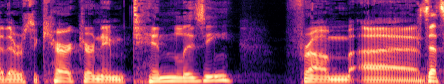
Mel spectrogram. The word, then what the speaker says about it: Thin Lizzy: there and they said they kind of made fun of the Irish saying tin like you know he's a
